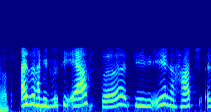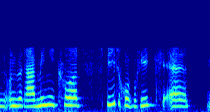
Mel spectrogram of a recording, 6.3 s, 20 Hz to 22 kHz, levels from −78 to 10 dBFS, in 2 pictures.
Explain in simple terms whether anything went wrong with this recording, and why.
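Yes, a couple of things went wrong. The whole speech clip has gone through the GSM full-rate codec, the original digital mobile phone system. It squeezes the voice down by modelling the mouth and throat and driving that model with a coarse train of pulses. Everything above 4 kHz is thrown away, so the speech sounds muffled and phone-like, with a buzzy, gravelly grain that's plainly audible throughout.

There are also two short spots of lost GSM frames, where bits of the signal never arrived. The decoder patched each gap by repeating the last good chunk. Around 0.82 to 0.89 s you get a brief rough, metallic ring where the speech should continue, and a shorter one at about 4.58 to 4.61 s. Both are too brief to fade out completely.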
